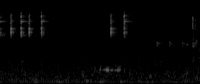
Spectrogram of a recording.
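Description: Faint, quick computer mouse clicks: a rapid run of about six in the first half-second, then two about a second in and one more near the end.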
